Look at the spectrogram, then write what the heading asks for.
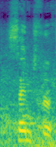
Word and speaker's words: centrifuge: Centrifuge.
